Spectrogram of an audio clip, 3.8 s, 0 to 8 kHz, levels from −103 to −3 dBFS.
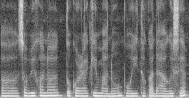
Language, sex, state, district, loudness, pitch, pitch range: Assamese, female, Assam, Kamrup Metropolitan, -16 LUFS, 215 Hz, 210-225 Hz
